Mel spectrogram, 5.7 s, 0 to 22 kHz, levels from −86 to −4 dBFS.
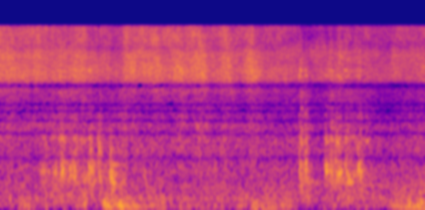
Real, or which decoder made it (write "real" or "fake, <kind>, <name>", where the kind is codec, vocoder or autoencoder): real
